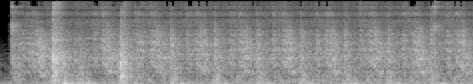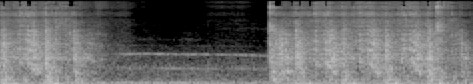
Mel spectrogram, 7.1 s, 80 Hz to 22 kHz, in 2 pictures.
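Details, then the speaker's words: Kawasaki EX-500 whose starter clutch slipped because its bolt was under-tightened. The starter churns unevenly at about two beats a second, pauses with a fading whine, then cranks again. It now turns the engine properly; bike only partially working. "And now we got ourselves a partially working bike."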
